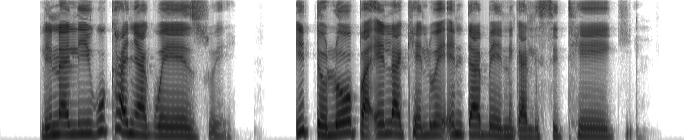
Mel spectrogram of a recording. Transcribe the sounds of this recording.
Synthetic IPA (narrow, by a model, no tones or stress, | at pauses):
linalijiɣukʰaɲaɣwɛːzwɛ̰ | id̥ʱɔlɔb̥ʱaʔɛlakʰɛlwɛʔɛntʼaβeniɣalisitʰeːɣi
